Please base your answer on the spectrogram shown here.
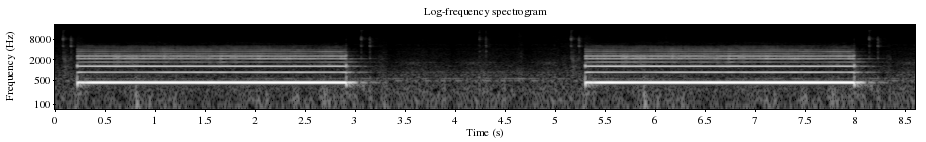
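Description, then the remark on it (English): Two identical sustained saxophone tones, each held steadily for about three seconds with a short silent gap between them; one started a moment later than the other, so they are out of phase. Loud, with no talking. “Here, I've got two saxophone tones. One started a moment later, which is out of phase.”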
